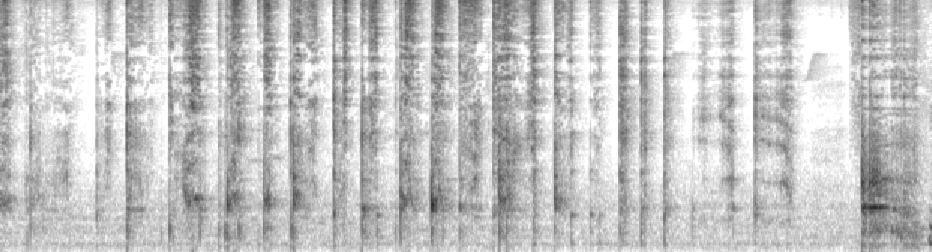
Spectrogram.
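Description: A spoon stirring cooled oil into a grape pickle in a pot, a long run of rhythmic scraping and clinking strokes, close and fairly loud, with a short pause near the end.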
